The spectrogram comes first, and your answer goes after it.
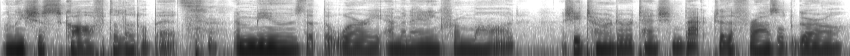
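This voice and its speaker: A woman's voice: low voice, little pitch movement, a little fast, dark tone. A woman reading scripted story narration for an ASMR audiobook, recorded close to the mic.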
